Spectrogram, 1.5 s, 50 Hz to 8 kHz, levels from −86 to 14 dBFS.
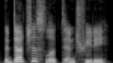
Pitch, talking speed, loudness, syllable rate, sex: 235 Hz, 160 wpm, -19 LUFS, 5.8 syllables/s, female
